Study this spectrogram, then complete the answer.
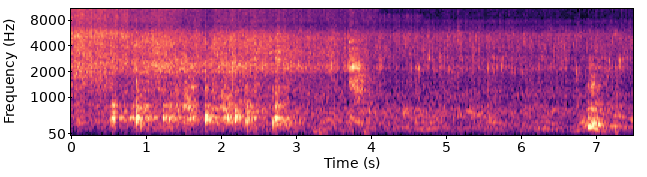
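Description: Onions sizzle and crackle steadily in a hot pan, with occasional stirring clatters and soft bumps, close up and fairly loud.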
